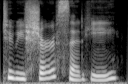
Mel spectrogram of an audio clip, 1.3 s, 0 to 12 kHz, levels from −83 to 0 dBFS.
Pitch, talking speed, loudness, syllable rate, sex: 220 Hz, 235 wpm, -15 LUFS, 4.1 syllables/s, female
